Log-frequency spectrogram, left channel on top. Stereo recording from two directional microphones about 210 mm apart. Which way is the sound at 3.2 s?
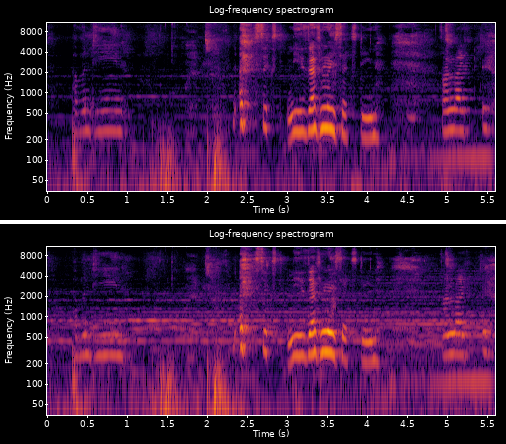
40° left (ahead or behind).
